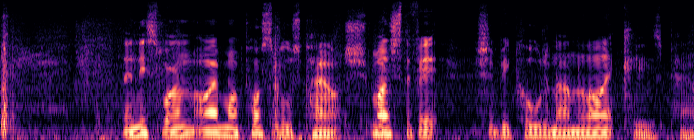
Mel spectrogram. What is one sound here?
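A middle-aged man speaks calmly and close by, outdoors.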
